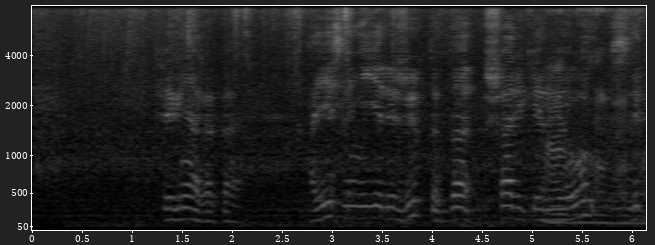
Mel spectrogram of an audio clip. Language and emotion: Russian, neutral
